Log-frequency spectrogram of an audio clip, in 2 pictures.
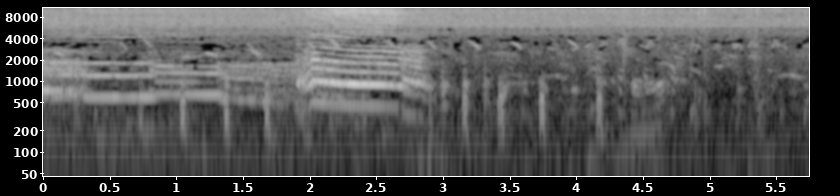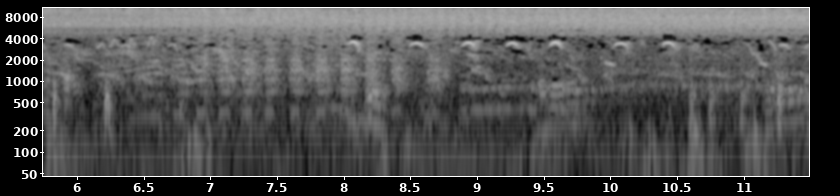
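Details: Blue mother hen with her baby chicks, Australorp and Brahma breeds: opening harmonic, nasal calls give way to short dry clucks repeated irregularly, with thin high peeping from the chicks scattered through the second half under a steady background hiss.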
